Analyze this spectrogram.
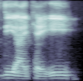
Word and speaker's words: Dike: I don't know how his last name's pronounced, if it's Dyke or Dike. It's Dike.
